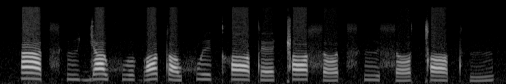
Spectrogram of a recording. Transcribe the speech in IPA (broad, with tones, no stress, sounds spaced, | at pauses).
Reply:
a˥˧ t͡sʰ ɨ˧˩ ɟ a˥˧ xʷ ɤ˧˩ ɡ ɒ˥ t ɒ˩˧ xʷ e˥˧ kʰ ɒ˥˧ t ɛ˧ ǁ ɒ˥ s ʌ˩˧ t͡sʰ ɨ˧˩ s ʌ˩˧ ǀ ɒ˧˩ tʰ ɨ˩˧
